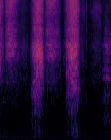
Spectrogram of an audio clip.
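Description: Pen drawing three quick strokes across paper, a dry scratchy rub with each pass, as it lays in a long ground line.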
